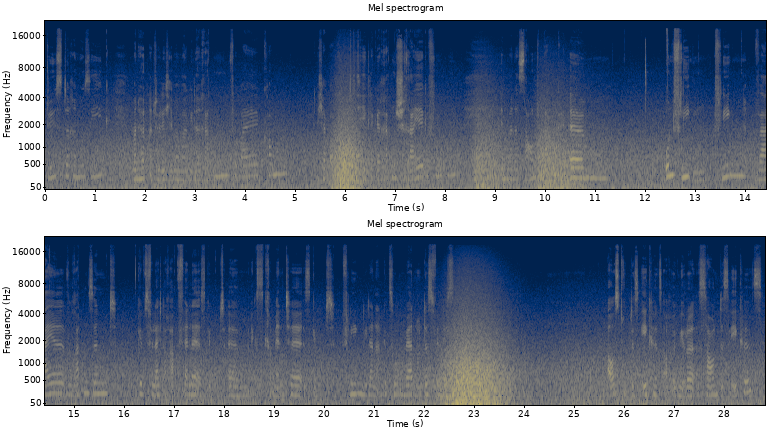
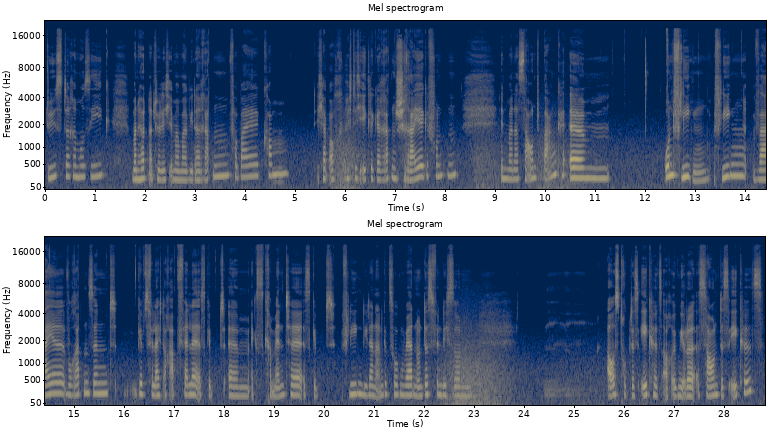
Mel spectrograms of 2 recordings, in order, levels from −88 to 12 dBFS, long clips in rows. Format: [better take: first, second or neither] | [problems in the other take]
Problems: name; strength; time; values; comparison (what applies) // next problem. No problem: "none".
second | wind noise on the microphone; heavy; 3 dB above the speech; occasional gusts in the second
